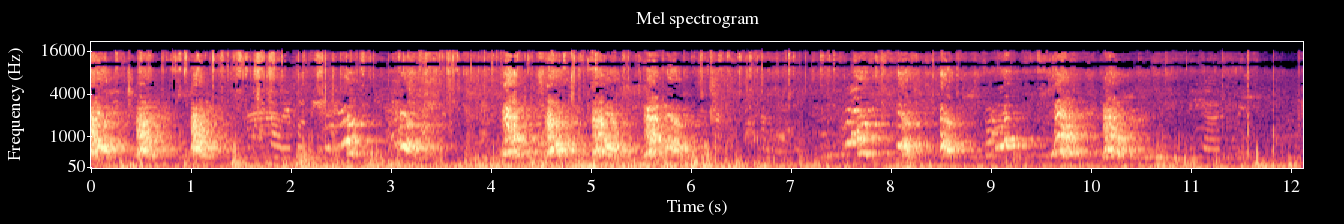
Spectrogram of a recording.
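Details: Puppy giving a long run of sharp, mid-pitched barks, about two per second and unevenly spaced, with some voice-like sounds possibly mixed in among them.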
